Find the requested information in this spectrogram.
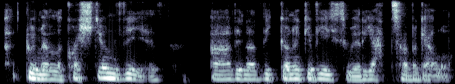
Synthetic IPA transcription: d̥wɨmɛðəlˠəkʰw̥ɛstjɔnvɨːð | avɨnaðɪɡɔnəɡəvjejθwɨɾiatʰabəɡalˠʊ̰

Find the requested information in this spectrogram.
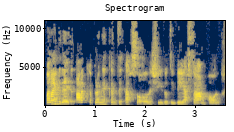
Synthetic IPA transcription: manajviðeɨdaɾəkʰəbrəŋɛkʰəndɪθasɔlˠnɛʃiːɾoːdiðeːard̥amɦʊ̰n

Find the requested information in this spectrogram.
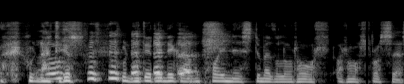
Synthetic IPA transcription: hunadirhunadiɾɪnɪɡranpʰɔjnɨsd̥əmɛðʊlˠɔr̥oːɬɔr̥hoːɬb̥rɔsɛs

